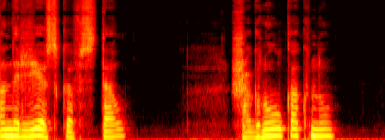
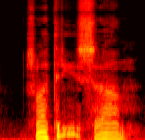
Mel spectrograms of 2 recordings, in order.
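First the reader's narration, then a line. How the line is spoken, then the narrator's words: Quiet. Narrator (Russian): тихо сказал он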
